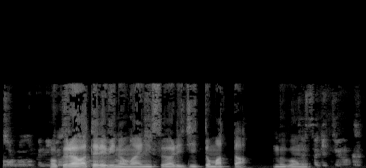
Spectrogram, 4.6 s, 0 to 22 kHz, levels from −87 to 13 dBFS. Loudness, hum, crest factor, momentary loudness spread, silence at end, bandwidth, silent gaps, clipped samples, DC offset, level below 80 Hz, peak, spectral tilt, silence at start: -24 LUFS; none; 24 dB; 23 LU; 0.1 s; 11.5 kHz; none; under 0.1%; under 0.1%; -60 dBFS; -2 dBFS; -4.5 dB/octave; 0.05 s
